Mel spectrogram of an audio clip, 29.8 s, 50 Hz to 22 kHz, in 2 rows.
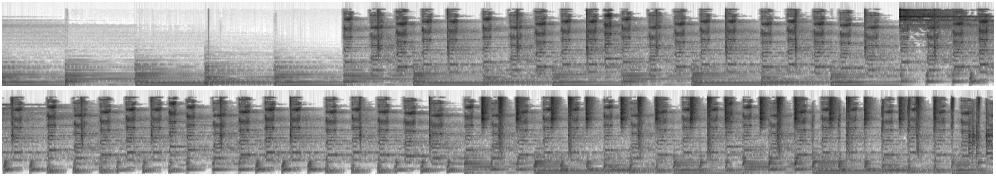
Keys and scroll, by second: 0.5 ctrl+z, 3.1 ], 3.7 [, 6.5 ctrl+z, 7.8 ctrl+z, 8.0 [, 11.0 [, 13.3 ctrl+z, 14.0 ], 14.1 [, 14.9 ctrl+z, 17.8 ], 20.2 ], 21.6 [, 22.7 [, 23.8 [, 26.3-27.9 typing.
